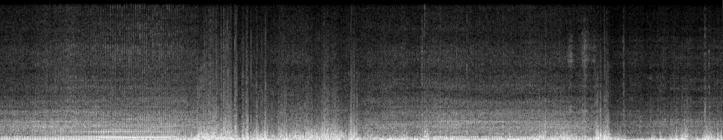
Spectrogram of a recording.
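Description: Dirt bike engine revving hard for a wheelie beside a Toyota Supra, a loud buzzing roar that swells and surges across the clip, heavily buffeted by outdoor wind noise.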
